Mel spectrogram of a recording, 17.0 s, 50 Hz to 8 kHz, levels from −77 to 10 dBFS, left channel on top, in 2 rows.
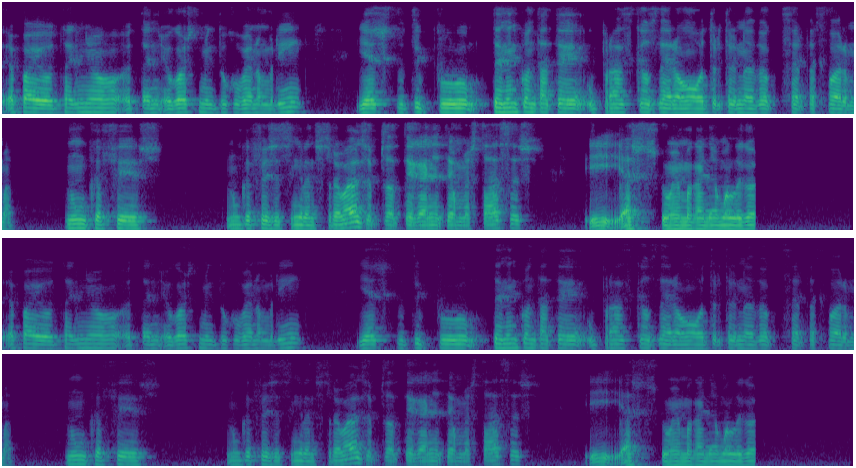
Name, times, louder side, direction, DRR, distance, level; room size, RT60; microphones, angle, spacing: voice 1, 0.0-3.0 3.6-8.6 9.2-10.1 10.8-13.9 14.4-16.1, left 7 dB, 75° left, 0.4 m, -23 dB
head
